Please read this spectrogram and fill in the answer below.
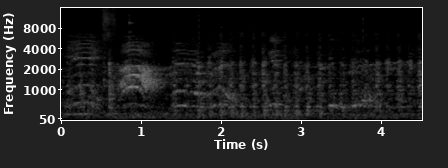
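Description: Gel pen scribbling back and forth on a sheet of paper on a wooden table, a soft continuous rubbing scratch. A brief voice-like sound about a second in.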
